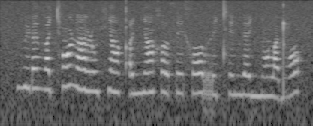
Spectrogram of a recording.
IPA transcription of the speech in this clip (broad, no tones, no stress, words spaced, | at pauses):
βiɽɛvacʰɔ̃ ɳã ɭoçã qʼiɲãχɤse xɔrecʰe ŋɛ ɲõlˠaɖʱɔ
